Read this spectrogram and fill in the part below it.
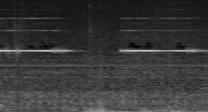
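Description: A smoke alarm beeps with a high, piercing electronic tone in two long bursts separated by a short pause.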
